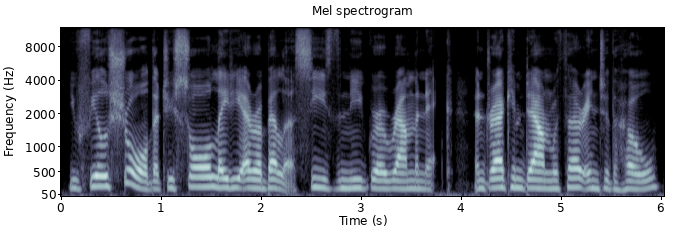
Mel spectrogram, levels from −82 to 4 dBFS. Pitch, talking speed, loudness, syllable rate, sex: 170 Hz, 230 wpm, -19 LUFS, 5.3 syllables/s, female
